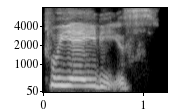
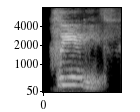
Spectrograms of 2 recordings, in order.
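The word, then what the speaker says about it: Pleiades: And um Rhonda says Plleades. Oh, that's how you pronounce it. Plleades.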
